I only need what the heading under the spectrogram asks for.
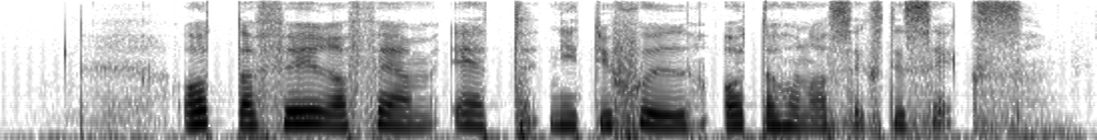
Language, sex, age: Swedish, female, 24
